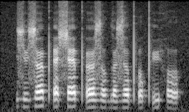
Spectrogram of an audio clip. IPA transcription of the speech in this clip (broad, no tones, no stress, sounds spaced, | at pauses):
z y z œ pʼ ɛ ɬ ɛ pʼ œ z ɤ ɡ œ z ə pʼ ɤ pʼ y h ɤ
